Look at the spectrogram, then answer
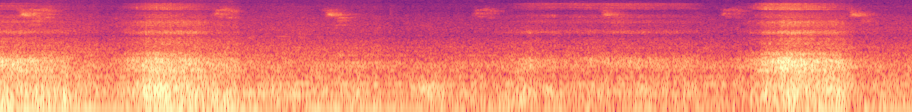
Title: Snoring | Annoying Sounds นอนกรน เสียงที่น่ารำคาญ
